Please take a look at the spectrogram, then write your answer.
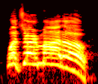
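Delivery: high, loud, drawn-out call; imitating a scoutmaster's big shout; leader yelling. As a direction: yell the question to rally the troop. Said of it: "he yelled".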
